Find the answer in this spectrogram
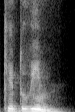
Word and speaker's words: Ketuvim: La T de Torá, la N de Nevi'im, que significa profetas, y la K o J, se pronuncia como J, son los Ketuvim.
